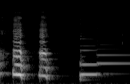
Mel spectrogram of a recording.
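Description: A ukulele grace note slides up into the 2nd fret, followed by a single ringing note; two short plucked attempts come first, then the sustained tone decays alone.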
